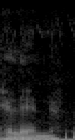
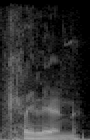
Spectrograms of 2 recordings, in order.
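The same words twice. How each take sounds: First: The name starts with an audible H sound. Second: The name starts without a full H sound. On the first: "Americans kind of pronounce H's" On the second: "if we were Brits"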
